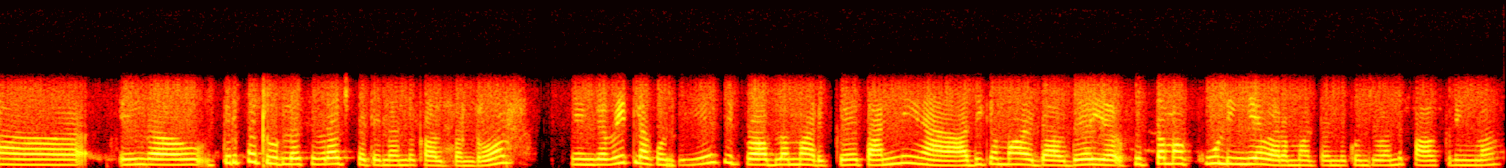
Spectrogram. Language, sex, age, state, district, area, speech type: Tamil, female, 18-30, Tamil Nadu, Tirupattur, urban, conversation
